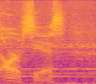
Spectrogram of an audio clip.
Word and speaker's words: Arceus: And also, the reason why I know it's Arceus is because its Japanese name is Arceus, and it's spelled R-U-S-E-U-S, so... yeah, it's Arceus.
